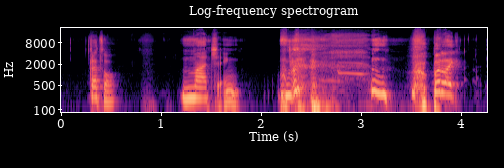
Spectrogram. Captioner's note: laughs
